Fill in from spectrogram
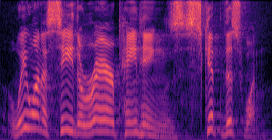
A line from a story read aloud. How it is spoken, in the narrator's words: a voice in the back of the room called out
